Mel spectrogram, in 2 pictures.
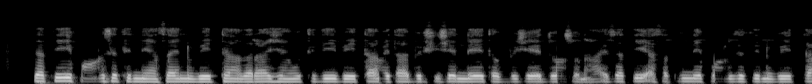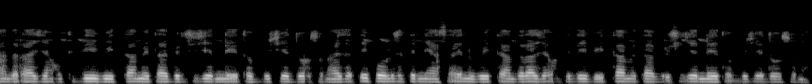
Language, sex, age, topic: Gamo, male, 18-24, government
